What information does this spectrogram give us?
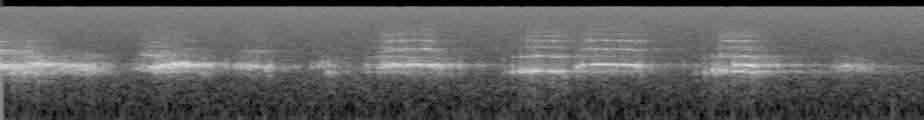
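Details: Several common cranes at a night gathering give loud, rolling trumpeting calls in overlapping bursts about once a second, forming a continuous resonant chorus.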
